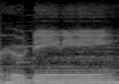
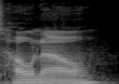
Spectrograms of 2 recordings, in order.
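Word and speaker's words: Ho-Oh: No, no, no, no. It's Hono, brother. Why would we mispronounce that?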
